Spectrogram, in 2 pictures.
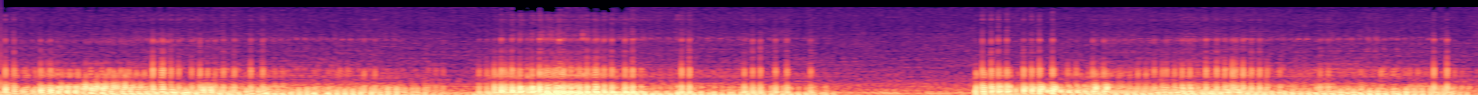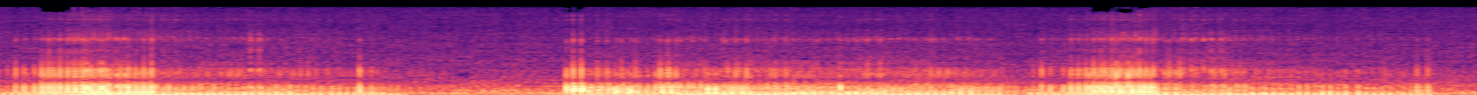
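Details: Domestic cat purring, recording edited to play slower; deep, low rumbling purr swelling and easing in long cycles about every two and a half seconds, steady and continuous with no other sounds.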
